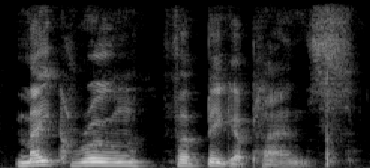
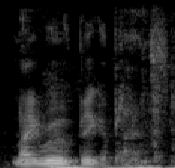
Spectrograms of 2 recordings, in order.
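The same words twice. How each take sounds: First: "make room for bigger plans" drawn out slowly, every word weighted; slow emphatic advice. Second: Said in the usual way. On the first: Shown as a demonstration. Psychic to sitter, stressing her main advice: slow and weighty. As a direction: lay it down slowly like the key message. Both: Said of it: "That's what I would say".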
